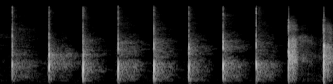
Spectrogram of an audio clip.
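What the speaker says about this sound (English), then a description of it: "clap it up" Hands clap in a steady rhythm, about ten sharp, evenly spaced claps, close and clear with no talking over them; the claps are so uniform they may come from a single person or a tight group clapping in unison.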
